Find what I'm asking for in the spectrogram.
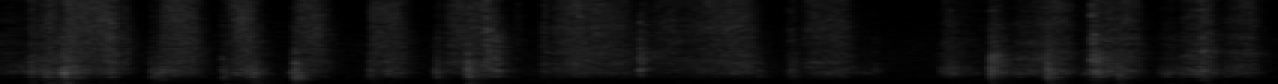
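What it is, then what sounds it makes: Empty plastic paint tube tray. Fingertips rub and scratch across the base of an empty black plastic paint tube tray and along the edges of its tube slots. The result is a run of dry, raspy scraping strokes, some short and some drawn out, with bright, hissy texture and almost no low end.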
